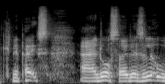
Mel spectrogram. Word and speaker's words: Knipex: However, someone from Knipex brought me up on it, and it was just like, we actually pronounced the K in Knipex.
